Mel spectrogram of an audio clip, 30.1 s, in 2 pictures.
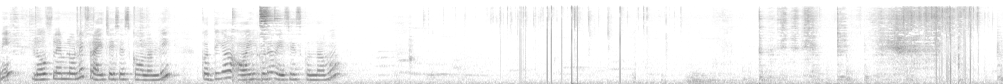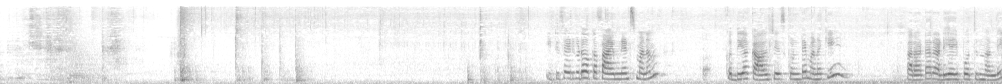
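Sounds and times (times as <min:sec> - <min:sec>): spatula scraping griddle: 0:00.0 - 0:01.3, 0:10.4 - 0:19.8, 0:20.7 - 0:23.1
bread frying in oil sizzling: 0:06.3 - 0:30.0.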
